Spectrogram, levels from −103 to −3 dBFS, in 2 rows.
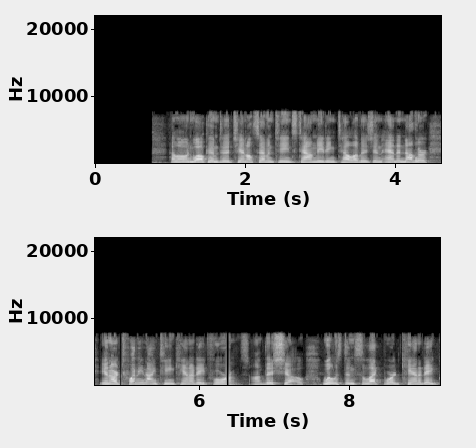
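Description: At 1.25 s, 4.94 to 4.96 s and 6.36 to 6.40 s, the speech drops out in brief holes of 15, 22.5 and 45 ms, typical of unconcealed Bluetooth headset packet loss. Voice packets between headset and phone never arrived, and nothing filled the gaps. Each hole has abrupt edges. The waveform shows flat, squared-off gaps, and the spectrogram shows thin vertical blank columns. The mSBC wideband band limit near 8 kHz stays intact across the gaps.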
